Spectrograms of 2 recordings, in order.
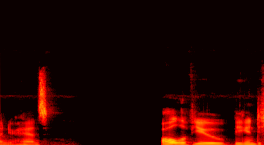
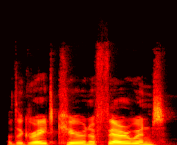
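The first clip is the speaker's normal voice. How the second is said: loud, raised proclamation, character voice not quite there; mayor's voice slipping; 7 semitones higher, 8 dB louder than usual. Acted. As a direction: proclaim it before the voice is found. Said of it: "I forgot his voice".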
